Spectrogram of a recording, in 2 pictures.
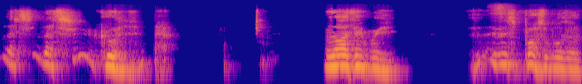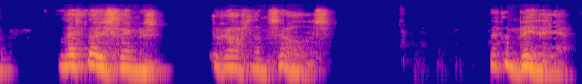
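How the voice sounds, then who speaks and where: Slow, mellow older man. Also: sits high, animated, rough recording. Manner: gentle, halting, trailing into soft asides. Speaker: guest minister. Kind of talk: reflective conversation.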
